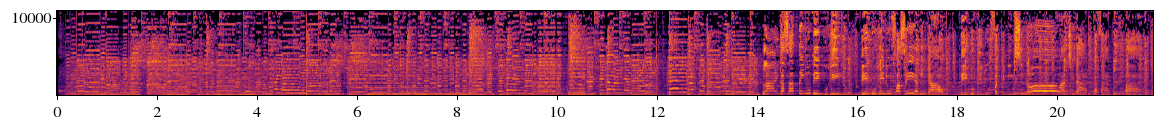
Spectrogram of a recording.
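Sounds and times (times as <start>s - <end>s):
forró music: 0.0s - 21.9s.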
